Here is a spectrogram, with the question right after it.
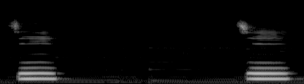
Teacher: the tip of tongue is against the lower incisors, and the front of the tongue is closely against the hard palate, and the air blows out of the narrow slit and rubs into a sound. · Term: voiceless alveolo-palatal affricate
